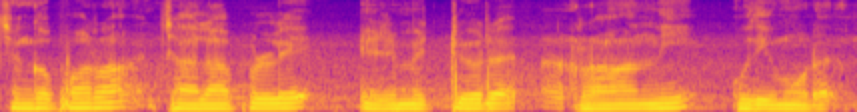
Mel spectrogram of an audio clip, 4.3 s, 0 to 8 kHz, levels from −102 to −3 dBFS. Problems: none marked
